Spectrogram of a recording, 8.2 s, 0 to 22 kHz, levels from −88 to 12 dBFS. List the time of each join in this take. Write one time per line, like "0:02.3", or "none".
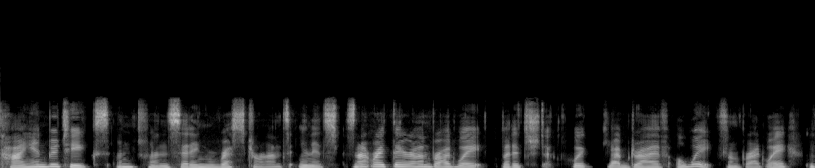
0:03.4
0:05.4
0:06.0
